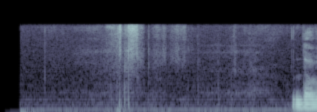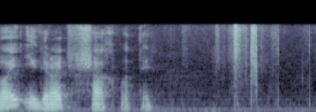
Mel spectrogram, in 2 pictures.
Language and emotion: Russian, neutral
